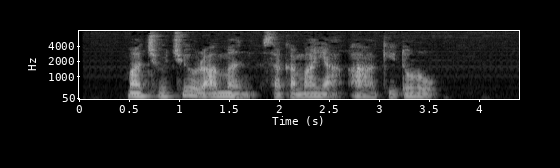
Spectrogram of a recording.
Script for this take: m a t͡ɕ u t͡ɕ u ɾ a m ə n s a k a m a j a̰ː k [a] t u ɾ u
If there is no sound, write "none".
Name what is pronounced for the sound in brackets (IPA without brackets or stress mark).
i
